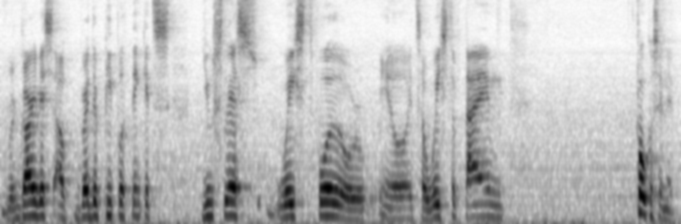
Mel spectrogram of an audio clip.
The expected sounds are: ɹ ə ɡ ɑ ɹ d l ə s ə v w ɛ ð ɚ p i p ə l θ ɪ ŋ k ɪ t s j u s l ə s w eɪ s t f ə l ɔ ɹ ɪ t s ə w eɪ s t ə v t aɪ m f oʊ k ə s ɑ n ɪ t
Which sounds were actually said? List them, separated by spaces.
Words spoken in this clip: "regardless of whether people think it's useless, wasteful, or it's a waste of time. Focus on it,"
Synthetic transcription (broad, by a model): ɹ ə ɡ ɑ ɹ d l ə s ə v w ɛ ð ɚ p i p ə l θ ɪ ŋ k ɪ t s j u s l ə s w eɪ s t f ə l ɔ ɹ ɪ t s ə w eɪ s t ə v t aɪ m f oʊ k ə s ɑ n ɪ t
